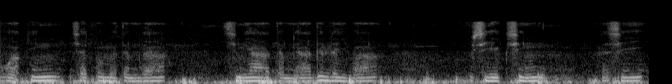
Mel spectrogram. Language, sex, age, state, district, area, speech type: Manipuri, male, 60+, Manipur, Kakching, rural, spontaneous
